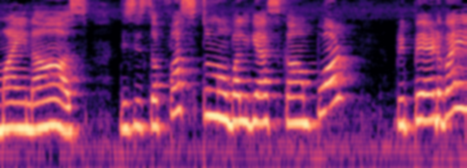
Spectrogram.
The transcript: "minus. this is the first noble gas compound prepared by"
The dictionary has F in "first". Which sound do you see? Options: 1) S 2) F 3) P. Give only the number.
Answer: 3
